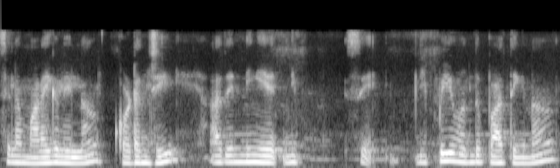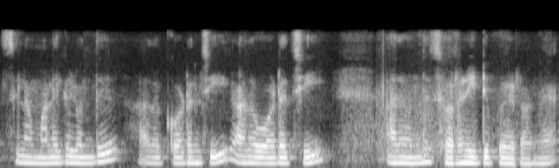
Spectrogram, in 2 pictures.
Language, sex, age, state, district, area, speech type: Tamil, male, 18-30, Tamil Nadu, Namakkal, rural, spontaneous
